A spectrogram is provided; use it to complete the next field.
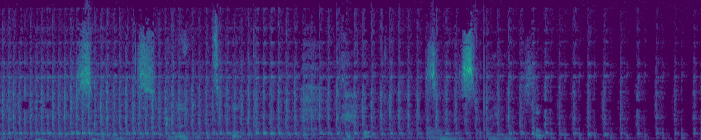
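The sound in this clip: A prize wheel spinning, its ratchet clicking in a rapid rattle that gradually slows toward the end, with people talking over it.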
